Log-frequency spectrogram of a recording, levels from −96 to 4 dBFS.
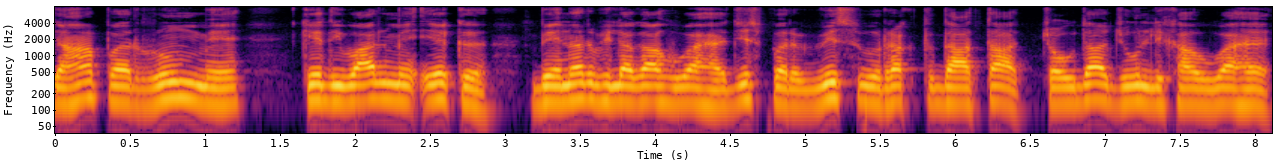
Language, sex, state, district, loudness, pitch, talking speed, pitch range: Hindi, male, Jharkhand, Palamu, -13 LUFS, 140 Hz, 170 wpm, 130-150 Hz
